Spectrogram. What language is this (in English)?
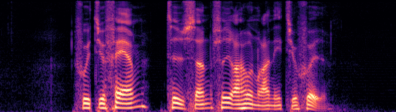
Swedish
